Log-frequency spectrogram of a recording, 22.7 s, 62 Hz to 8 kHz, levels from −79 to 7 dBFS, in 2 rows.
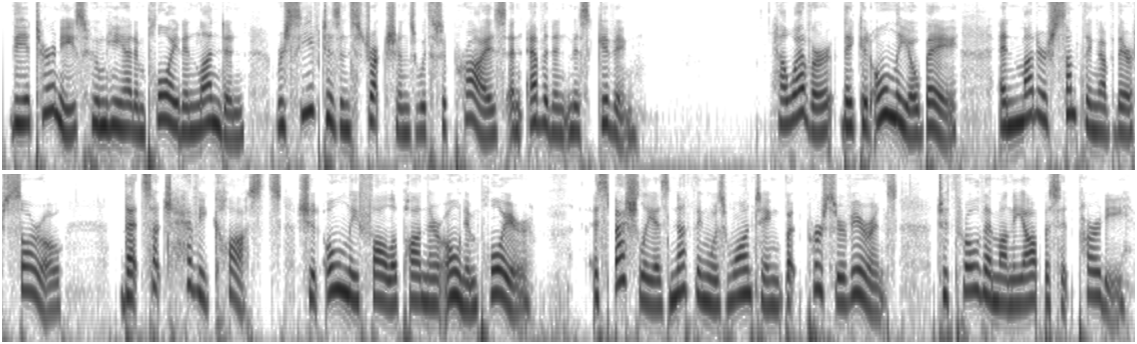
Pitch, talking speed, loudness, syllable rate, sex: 220 Hz, 135 wpm, -17 LUFS, 4.9 syllables/s, female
